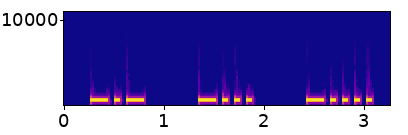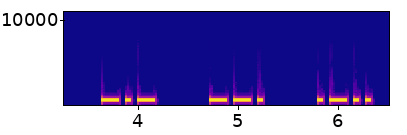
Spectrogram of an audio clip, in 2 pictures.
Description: Morse code, heard as a keyed tone, about 20 wpm, spaced as for 11 wpm, 700 Hz. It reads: KB6KGL
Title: USA Call Signs - 3x Character Spacing - 20wpm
